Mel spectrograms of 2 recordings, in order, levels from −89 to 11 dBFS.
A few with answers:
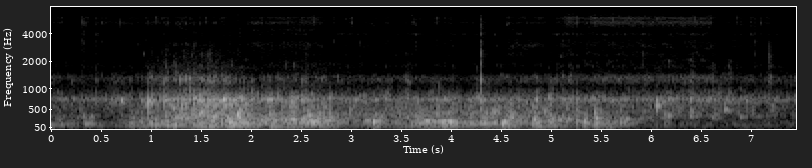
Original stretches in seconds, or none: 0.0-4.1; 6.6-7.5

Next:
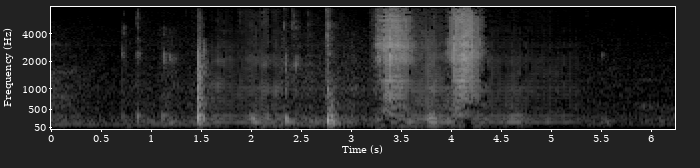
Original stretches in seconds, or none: 0.0-1.6; 2.3-3.3; 5.3-6.2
